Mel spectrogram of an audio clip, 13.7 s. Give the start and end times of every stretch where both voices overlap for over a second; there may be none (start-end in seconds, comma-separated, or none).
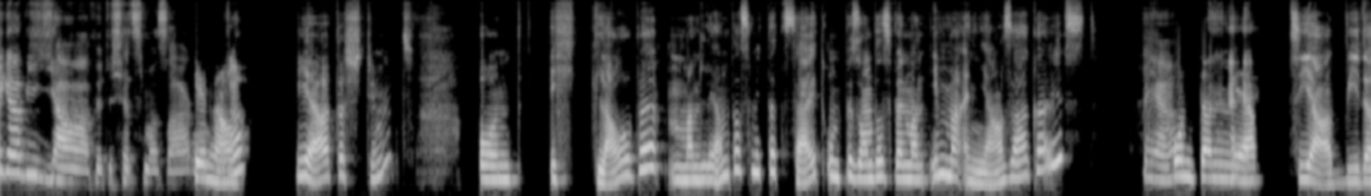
none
